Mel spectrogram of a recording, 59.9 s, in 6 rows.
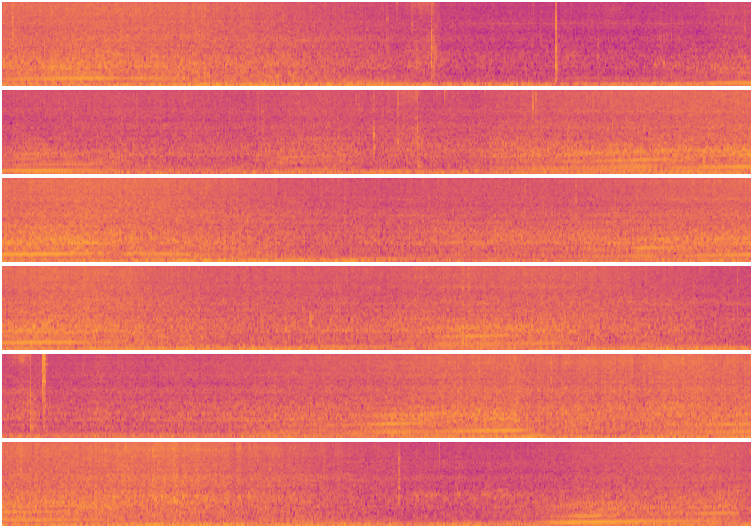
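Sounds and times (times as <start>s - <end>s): wind and road rush: 0.0s - 59.9s
car engine accelerating hard: 12.7s - 40.5s, 42.5s - 56.2s, 57.0s - 59.9s.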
